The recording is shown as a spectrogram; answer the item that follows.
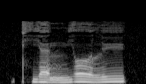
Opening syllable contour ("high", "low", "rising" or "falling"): low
